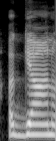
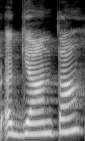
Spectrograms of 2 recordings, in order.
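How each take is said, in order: First: अज्ञान ending on "gyaan", no "-ta"; correct form demo. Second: अज्ञानता with an added final "-ta"; wrong form demo. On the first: Teacher gives students the correct form, अज्ञान ending on n. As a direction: say अज्ञान, stopping at the n. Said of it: "होता है". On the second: Teacher shows students the mistaken form, अज्ञानता with extra "taa". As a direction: say अज्ञानता, ending on a long "taa". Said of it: "नहीं होता". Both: Shown as a demonstration.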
